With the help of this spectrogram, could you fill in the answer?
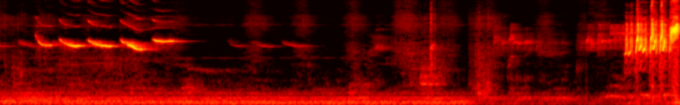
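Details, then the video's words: Flamboyan bird singing in a lively, dense ngebren style, used as a lure for other birds: a quick series of loud whistled notes sliding downward, then quiet, with a harsh rustling burst near the end. "Burung Flamboyan Gacor Ngebren Rapat Nyerecet Nyiul Cocok buat Pancingan"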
